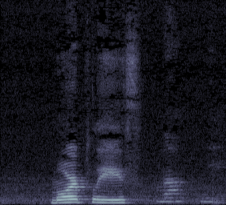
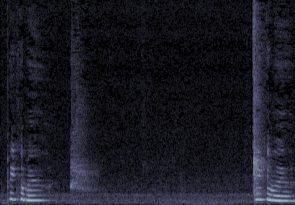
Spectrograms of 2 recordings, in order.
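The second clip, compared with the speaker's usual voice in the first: Peekaboo sung up high and falling; bright high-pitched peekaboo game voice; high singsong peekaboo; 9 semitones higher, much faster than usual. Shown as a demonstration. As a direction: lilt it high for a toddler. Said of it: "Say peekaboo".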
